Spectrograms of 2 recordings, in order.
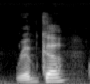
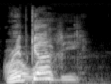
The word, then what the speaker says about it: Rybka: Ribkin, how would you say that? – Rybka. – Rybka. – R Y B K A.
